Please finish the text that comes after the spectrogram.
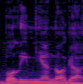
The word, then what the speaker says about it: boli mnie noga: I think correct pronunciation in Polish is boli mnie noga, if I'm not mistaken.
